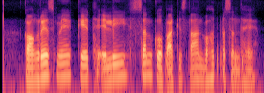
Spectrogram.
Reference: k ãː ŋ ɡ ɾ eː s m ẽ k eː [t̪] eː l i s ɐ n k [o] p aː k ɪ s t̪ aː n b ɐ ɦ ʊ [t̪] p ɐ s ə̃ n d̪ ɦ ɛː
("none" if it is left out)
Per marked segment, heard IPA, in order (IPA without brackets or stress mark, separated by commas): t̪ʰ, o, t̪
